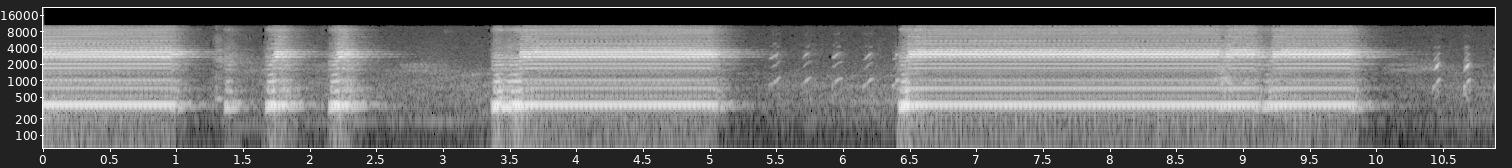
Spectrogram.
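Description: Car horn sounded by a pug pressing the steering-wheel horn pad with its front paws: one long blast, three short toots, then two long blasts, the last about three and a half seconds. The horn is a steady single note.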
